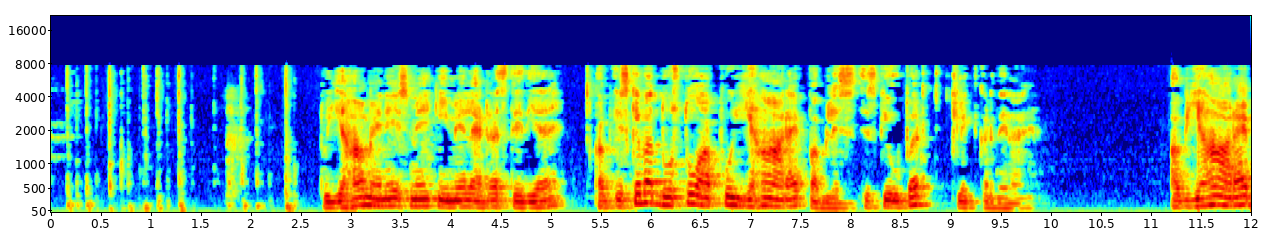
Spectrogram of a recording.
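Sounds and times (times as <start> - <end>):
typing on computer keyboard: 0.0 - 2.5.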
